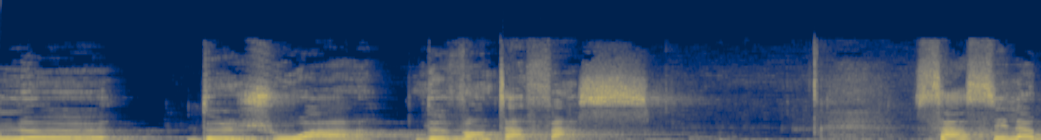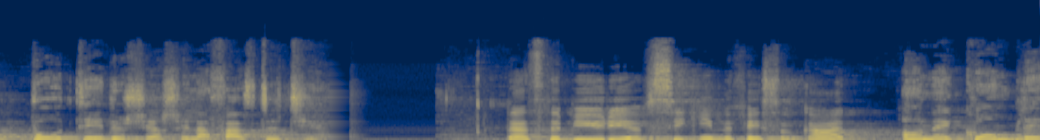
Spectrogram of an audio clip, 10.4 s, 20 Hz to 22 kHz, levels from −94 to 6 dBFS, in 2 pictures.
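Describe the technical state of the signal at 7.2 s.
At 7.2 s the signal is inside a call audio freeze running from 6.85 to 7.40 s. For about 0.53 s the last sound is stretched into a fading buzz or hiss that never drops to silence. The likely cause is that packets were held up in transit and the jitter buffer emptied, so the receiver improvised. When delivery resumes the audio picks up where it stopped, nothing lost but now 530 ms late.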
